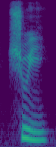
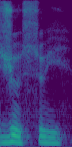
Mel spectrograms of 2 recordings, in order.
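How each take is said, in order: First: The two words merge into one short syllable. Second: Both syllables are said fully and separately. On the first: "میگن شوی" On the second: "je suis حالت خیلی معمولی رو داره. فرانسوی ها نمیگن je suis"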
